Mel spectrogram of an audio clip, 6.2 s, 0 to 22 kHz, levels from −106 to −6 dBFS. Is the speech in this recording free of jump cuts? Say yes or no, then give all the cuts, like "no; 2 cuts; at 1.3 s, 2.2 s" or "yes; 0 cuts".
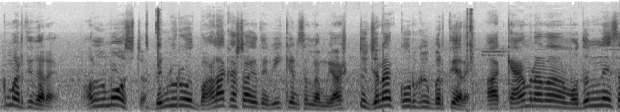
no; 2 cuts; at 1.4 s, 4.8 s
